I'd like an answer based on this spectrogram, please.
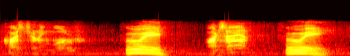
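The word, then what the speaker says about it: Pfui: Fooey. It can be spelled in several ways. I spell it P-F-U-I.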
